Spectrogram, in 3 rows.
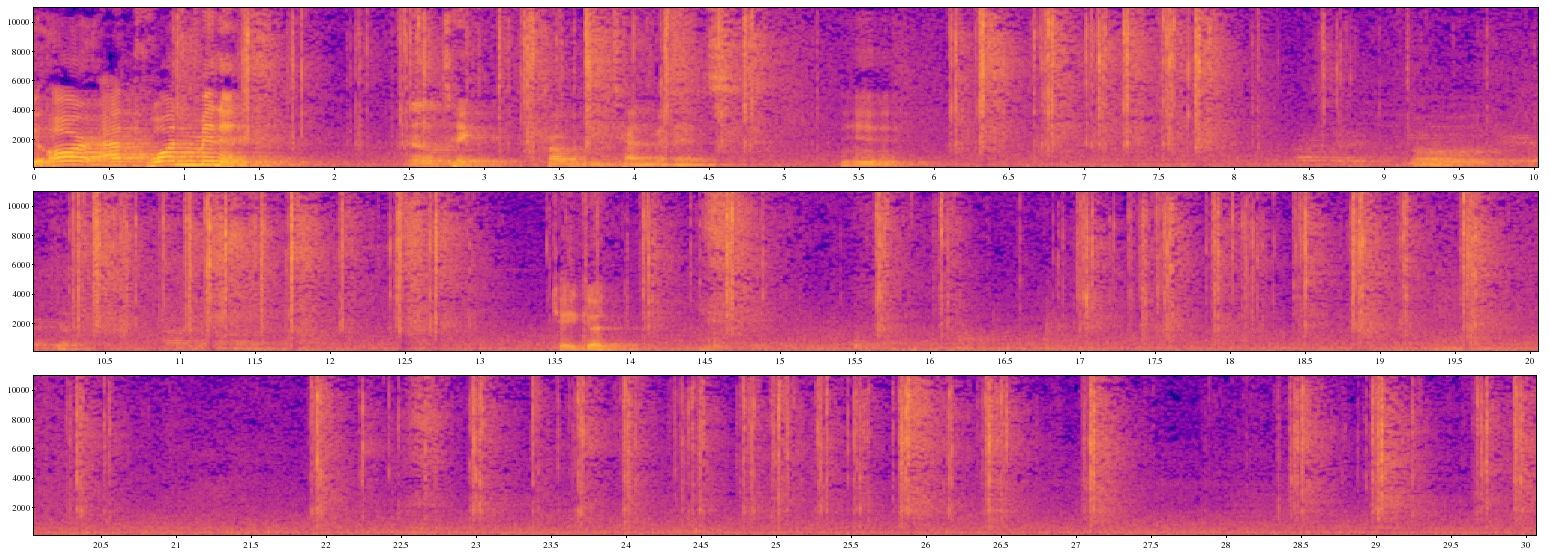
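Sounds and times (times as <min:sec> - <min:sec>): plastic puzzle cube clicking: 0:01.4 - 0:04.9, 0:06.1 - 0:08.0, 0:10.3 - 0:13.0, 0:16.9 - 0:20.6, 0:23.0 - 0:27.3, 0:28.3 - 0:30.0.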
